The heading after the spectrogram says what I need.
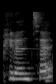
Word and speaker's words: Firenze: So I'll just pronounce it for you. Firenze, okay.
